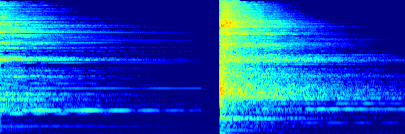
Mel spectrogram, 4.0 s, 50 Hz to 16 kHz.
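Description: An 8-inch Wuhan splash cymbal rings and fades out. About two seconds in, an 8-inch Saluda Prototype splash cymbal is struck once and rings, fading over about two seconds.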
